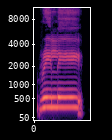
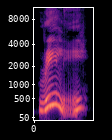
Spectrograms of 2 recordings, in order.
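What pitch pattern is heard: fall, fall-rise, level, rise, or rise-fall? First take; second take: level; rise-fall. First: The pitch stays flat across the word. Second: The pitch rises, then falls again. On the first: "And then we have the level tone" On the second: "Then we have the rise full tone"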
